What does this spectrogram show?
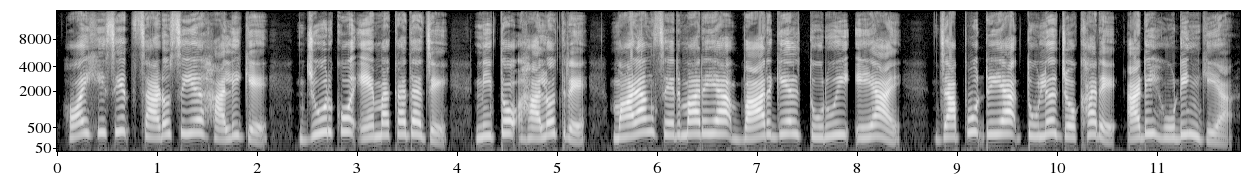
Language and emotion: Santali, neutral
